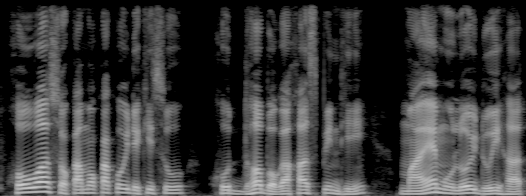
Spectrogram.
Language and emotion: Assamese, neutral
